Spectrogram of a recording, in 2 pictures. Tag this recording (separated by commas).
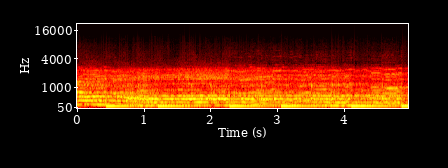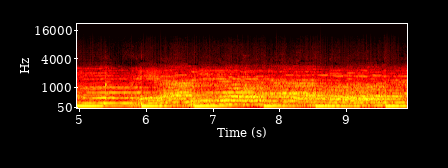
Music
